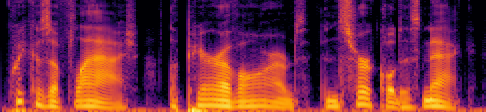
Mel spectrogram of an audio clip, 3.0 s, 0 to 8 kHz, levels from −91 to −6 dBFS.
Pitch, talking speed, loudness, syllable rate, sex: 95 Hz, 215 wpm, -20 LUFS, 4.9 syllables/s, male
